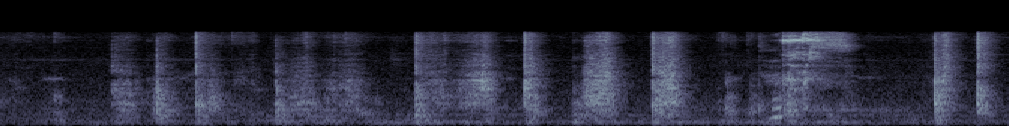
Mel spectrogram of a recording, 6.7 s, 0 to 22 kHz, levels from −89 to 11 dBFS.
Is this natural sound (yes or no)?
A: no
